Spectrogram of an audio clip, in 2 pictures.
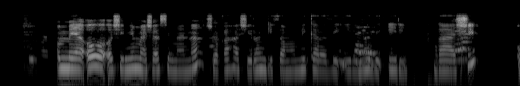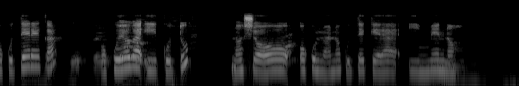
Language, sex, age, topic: Oshiwambo, female, 18-24, agriculture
